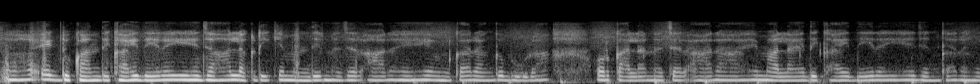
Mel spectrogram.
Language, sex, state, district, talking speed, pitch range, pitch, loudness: Hindi, female, Goa, North and South Goa, 195 wpm, 190-200 Hz, 195 Hz, -16 LUFS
